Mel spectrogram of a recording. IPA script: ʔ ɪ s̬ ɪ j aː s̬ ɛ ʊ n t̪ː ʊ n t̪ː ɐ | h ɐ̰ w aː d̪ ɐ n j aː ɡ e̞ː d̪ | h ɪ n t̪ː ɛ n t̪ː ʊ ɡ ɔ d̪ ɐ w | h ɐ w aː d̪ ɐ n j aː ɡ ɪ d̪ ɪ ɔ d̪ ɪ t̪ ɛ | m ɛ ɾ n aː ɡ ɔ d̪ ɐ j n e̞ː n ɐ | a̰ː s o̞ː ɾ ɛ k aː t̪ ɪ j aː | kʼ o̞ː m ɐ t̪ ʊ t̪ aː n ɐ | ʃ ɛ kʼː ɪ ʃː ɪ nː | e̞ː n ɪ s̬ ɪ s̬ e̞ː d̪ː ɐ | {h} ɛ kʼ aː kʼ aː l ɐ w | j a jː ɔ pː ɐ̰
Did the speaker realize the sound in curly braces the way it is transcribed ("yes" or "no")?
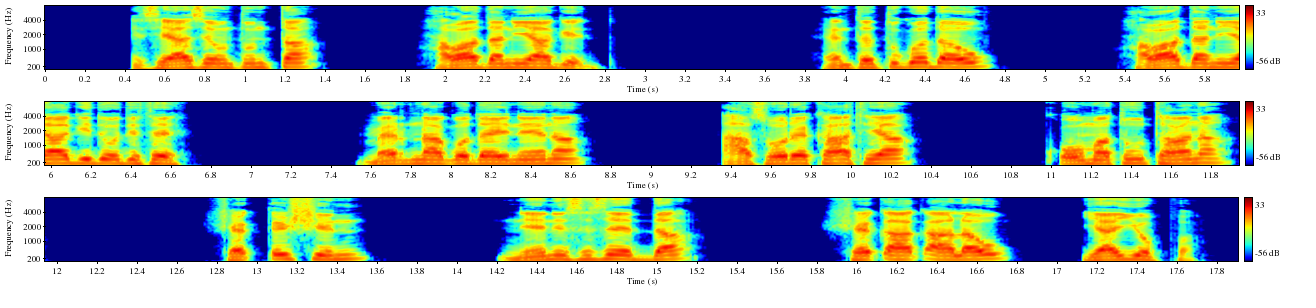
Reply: no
